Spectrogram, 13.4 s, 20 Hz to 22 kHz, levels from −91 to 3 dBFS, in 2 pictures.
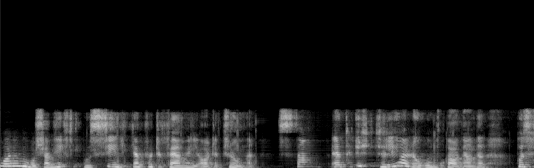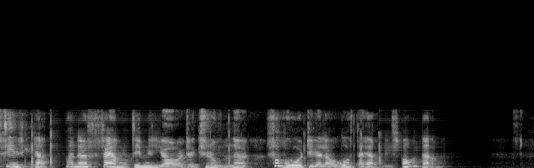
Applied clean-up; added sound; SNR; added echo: neural mask model DeepFilterNet 3.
